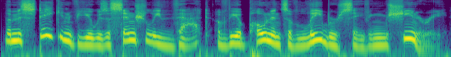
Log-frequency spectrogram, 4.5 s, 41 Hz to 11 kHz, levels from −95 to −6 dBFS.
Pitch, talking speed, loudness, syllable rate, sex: 165 Hz, 175 wpm, -18 LUFS, 5.8 syllables/s, male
